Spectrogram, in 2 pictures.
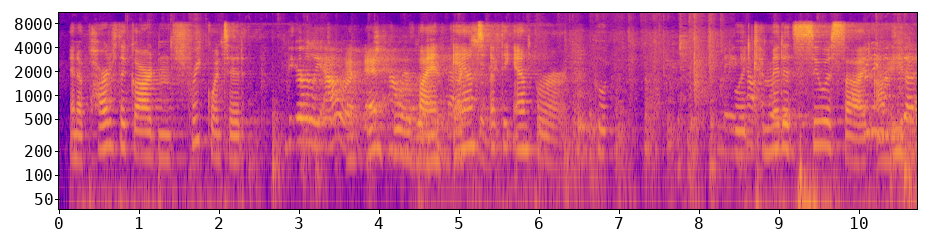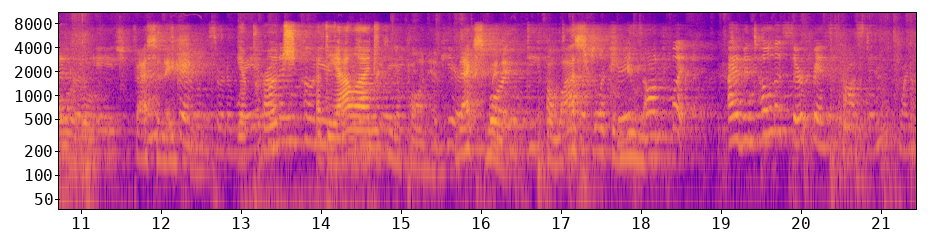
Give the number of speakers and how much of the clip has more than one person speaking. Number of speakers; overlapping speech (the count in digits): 3, about 50%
